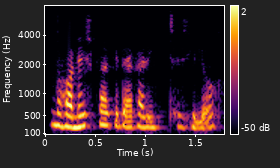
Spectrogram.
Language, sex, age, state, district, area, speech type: Bengali, female, 18-30, West Bengal, Uttar Dinajpur, urban, spontaneous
